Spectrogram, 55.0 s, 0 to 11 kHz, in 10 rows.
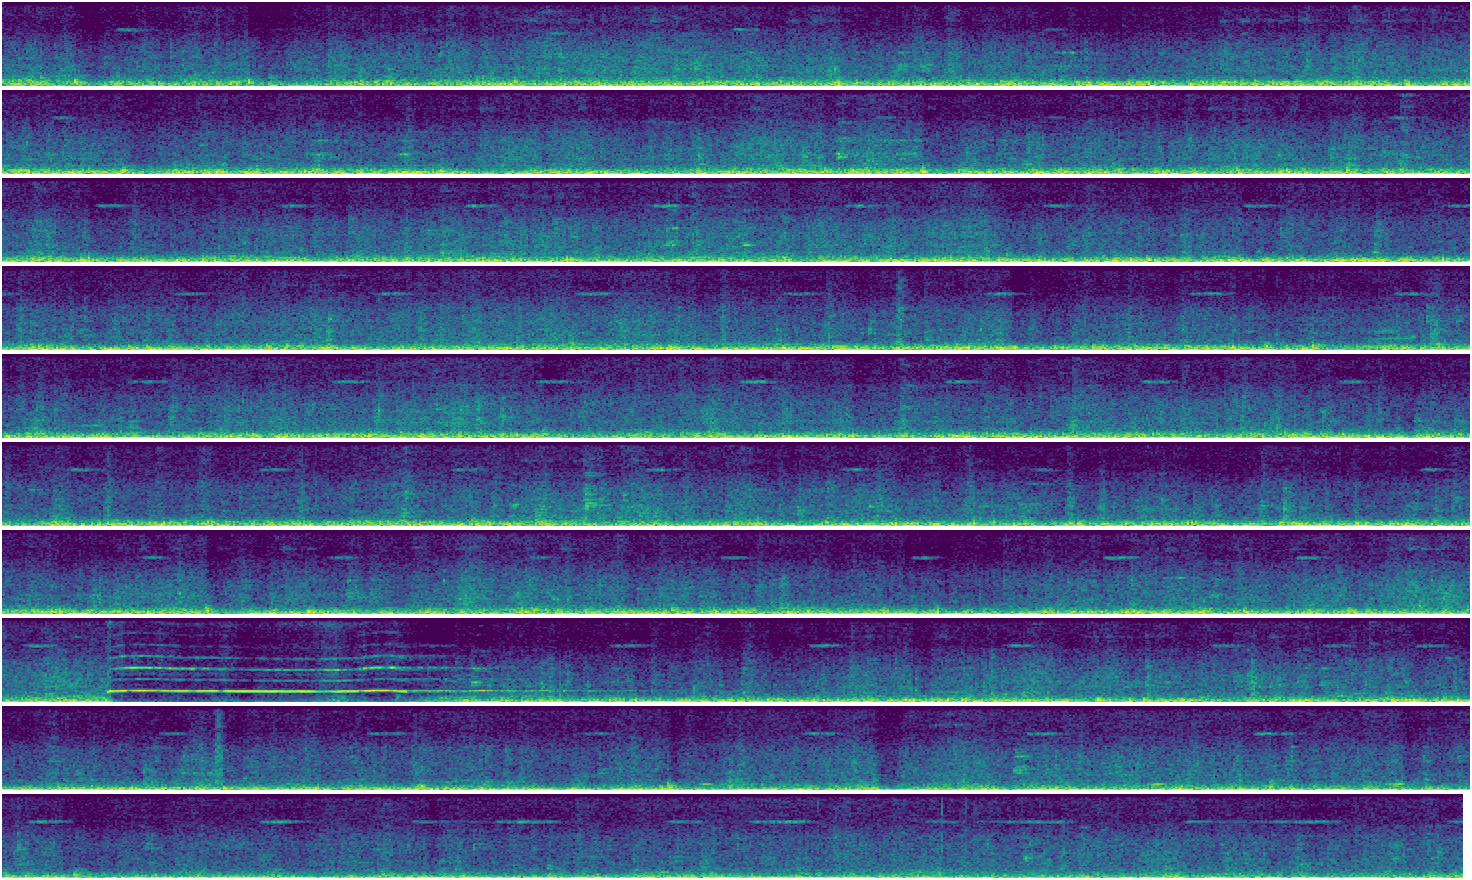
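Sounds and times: train rumbling on track: 0.0 - 55.0
steam whistle: 38.9 - 41.1.

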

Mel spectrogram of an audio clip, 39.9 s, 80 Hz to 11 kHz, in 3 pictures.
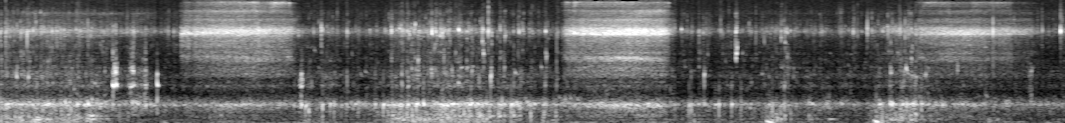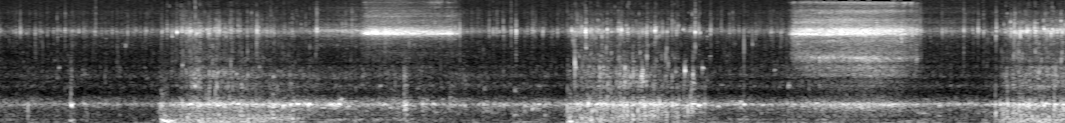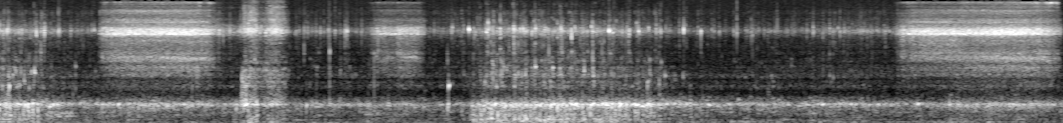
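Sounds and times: exhaled bubbles rushing: 0.0 - 1.7, 3.8 - 7.0, 8.6 - 11.6, 15.3 - 17.8, 19.8 - 23.2, 25.6 - 27.8, 32.2 - 37.7
scuba regulator breathing hiss: 2.2 - 3.8, 7.0 - 8.6, 11.5 - 13.1, 17.4 - 19.2, 23.1 - 25.1, 27.8 - 30.4, 31.2 - 32.2, 37.8 - 39.9.

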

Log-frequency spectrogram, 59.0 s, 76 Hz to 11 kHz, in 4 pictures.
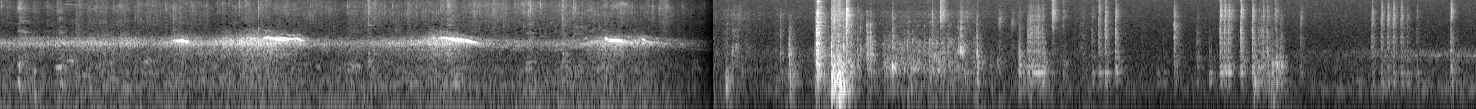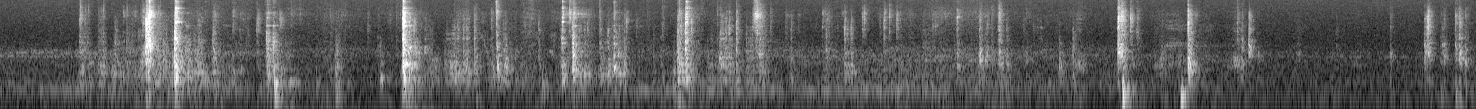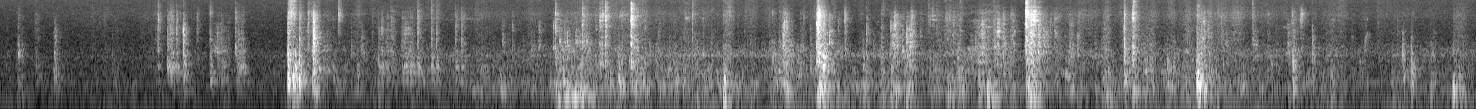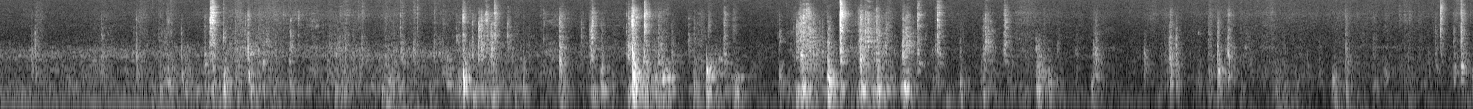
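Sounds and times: faint low hum: 0.0 - 7.1.

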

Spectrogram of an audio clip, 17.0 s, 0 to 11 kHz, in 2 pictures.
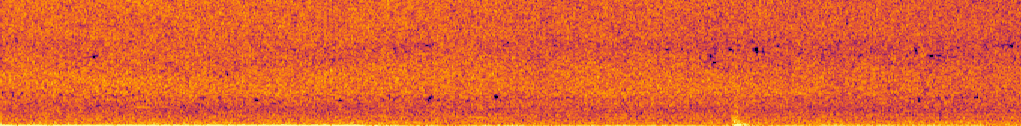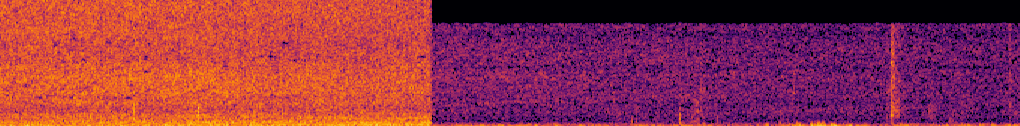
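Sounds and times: fogger nozzles hissing mist: 0.0 - 12.1
low rumble: 0.0 - 12.1
sharp knock: 6.1 - 6.4.

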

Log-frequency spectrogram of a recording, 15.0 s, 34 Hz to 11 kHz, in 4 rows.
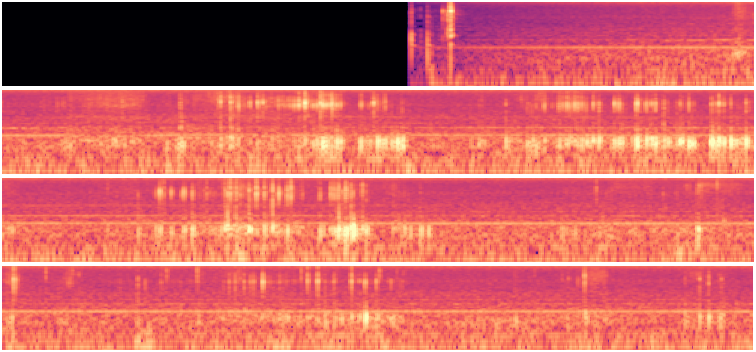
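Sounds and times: faint steady hum: 2.1 - 15.0
fingernails tapping on beads: 4.8 - 7.6, 10.4 - 13.3.

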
